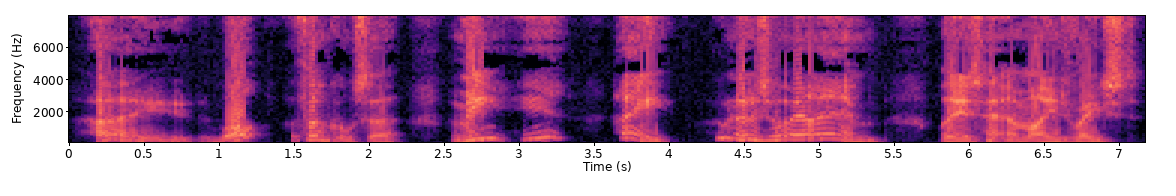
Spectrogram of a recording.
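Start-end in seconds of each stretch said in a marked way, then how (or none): 0.1-5.5 high startled questions; surprised. Acted. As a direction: caught off guard, pitch jumping up. Surprised at phone call.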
